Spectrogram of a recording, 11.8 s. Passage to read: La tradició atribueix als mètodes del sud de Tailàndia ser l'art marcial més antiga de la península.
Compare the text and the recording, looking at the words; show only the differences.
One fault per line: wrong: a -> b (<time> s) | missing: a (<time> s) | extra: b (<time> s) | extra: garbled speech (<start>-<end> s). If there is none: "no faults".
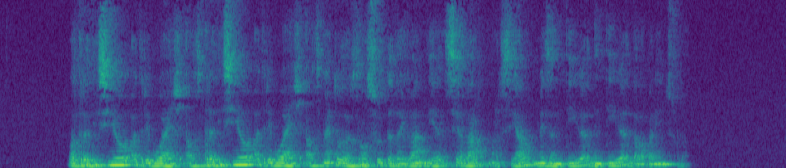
extra: tradició atribueix als (3.1 s)
extra: antiga (9.0 s)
